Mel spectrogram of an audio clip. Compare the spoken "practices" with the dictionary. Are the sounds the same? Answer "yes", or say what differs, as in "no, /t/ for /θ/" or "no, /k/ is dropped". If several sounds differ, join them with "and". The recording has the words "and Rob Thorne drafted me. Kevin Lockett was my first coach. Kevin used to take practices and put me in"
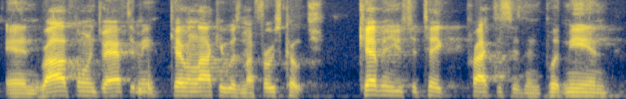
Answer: yes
